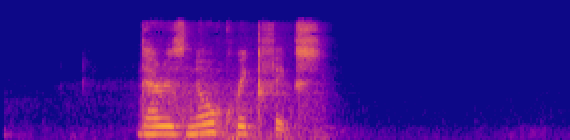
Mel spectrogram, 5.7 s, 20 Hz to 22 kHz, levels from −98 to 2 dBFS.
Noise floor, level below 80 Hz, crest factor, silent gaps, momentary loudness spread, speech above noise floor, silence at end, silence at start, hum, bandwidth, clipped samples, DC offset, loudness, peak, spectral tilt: -82 dBFS; -68 dBFS; 20 dB; none; 9 LU; 57 dB; 2.5 s; 1.35 s; none; 12.5 kHz; under 0.1%; under 0.1%; -26 LUFS; -10 dBFS; -3 dB/octave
